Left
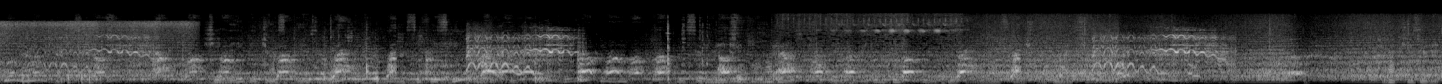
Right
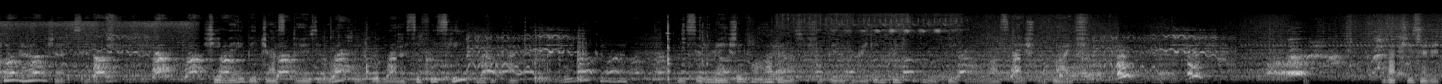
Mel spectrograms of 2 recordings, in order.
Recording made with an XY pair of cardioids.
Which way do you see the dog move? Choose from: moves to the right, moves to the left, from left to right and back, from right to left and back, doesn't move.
from right to left and back.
